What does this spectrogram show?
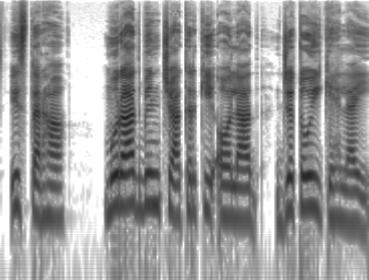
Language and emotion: Urdu, neutral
